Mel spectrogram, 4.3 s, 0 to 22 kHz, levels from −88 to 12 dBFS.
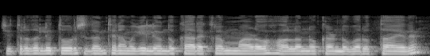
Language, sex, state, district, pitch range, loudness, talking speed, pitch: Kannada, male, Karnataka, Bidar, 140-150 Hz, -14 LUFS, 165 wpm, 145 Hz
